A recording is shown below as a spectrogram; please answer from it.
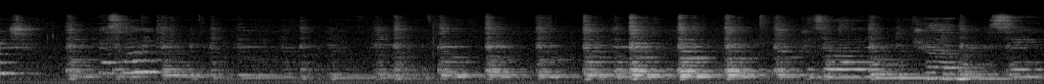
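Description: Recorded song played back for lip-syncing, led by plucked or strummed strings, with sharp strums coming at a regular beat.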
